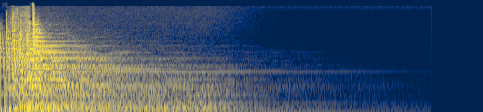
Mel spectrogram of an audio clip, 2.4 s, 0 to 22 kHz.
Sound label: E Minor Major 7th Flat 5th, E, down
